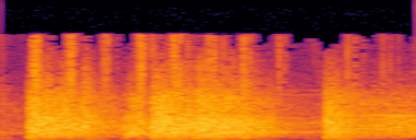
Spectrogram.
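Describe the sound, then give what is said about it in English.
Loud gunshots ring out as defenders fire at attackers charging a frontier post, with a few heavy blasts at uneven intervals, each followed by a long, rumbling decay. “Accurate shots from Chet and the sergeant stopped the first two braves, and the others faltered.”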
